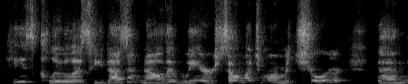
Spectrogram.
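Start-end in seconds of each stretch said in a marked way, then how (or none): none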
